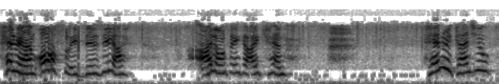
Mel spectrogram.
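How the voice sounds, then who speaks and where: Polite, chatty middle-aged widow with growing unease, old-time radio suspense, muffled noisy recording. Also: female voice, very high-pitched, slow pace, pauses often, sharp tone, full character voice. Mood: faint, dizzy. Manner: polite, talkative, hesitant. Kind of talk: 1940s radio acting, first-person narration and dialogue.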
